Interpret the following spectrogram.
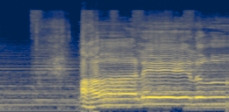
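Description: A man sings a devotional worship song over a steady held accompaniment chord. His voice comes in loudly just under a second in and holds a long note with vibrato.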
